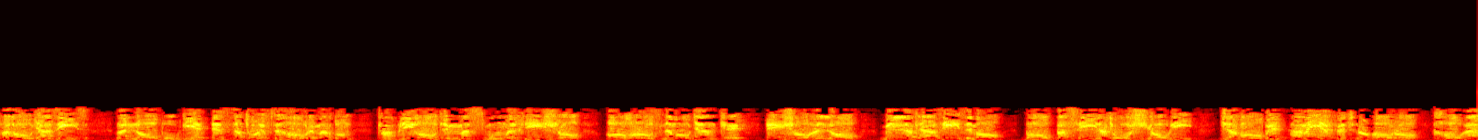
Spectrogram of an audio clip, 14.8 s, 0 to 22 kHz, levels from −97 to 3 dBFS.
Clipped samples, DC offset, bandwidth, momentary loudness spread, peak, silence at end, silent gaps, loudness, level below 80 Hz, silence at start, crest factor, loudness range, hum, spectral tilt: under 0.1%; under 0.1%; 5.4 kHz; 8 LU; -6 dBFS; 0 s; none; -21 LUFS; -64 dBFS; 0 s; 16 dB; 2 LU; none; -5.5 dB/octave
